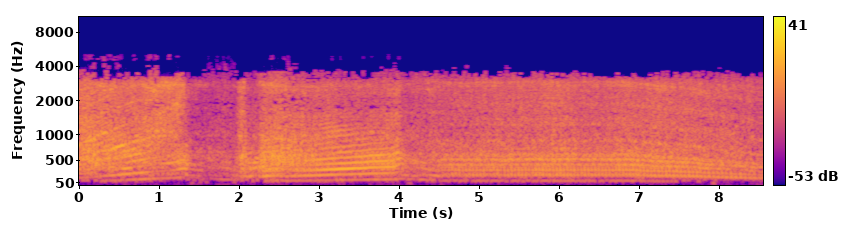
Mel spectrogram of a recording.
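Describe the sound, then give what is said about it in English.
The sleek black car of the Green Hornet revs loudly, dips briefly, then roars again and pulls away, its steady motor drone continuing with no voices present. “the sleek black car of the Green Hornet was housed. Is the car ready, Cato?”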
